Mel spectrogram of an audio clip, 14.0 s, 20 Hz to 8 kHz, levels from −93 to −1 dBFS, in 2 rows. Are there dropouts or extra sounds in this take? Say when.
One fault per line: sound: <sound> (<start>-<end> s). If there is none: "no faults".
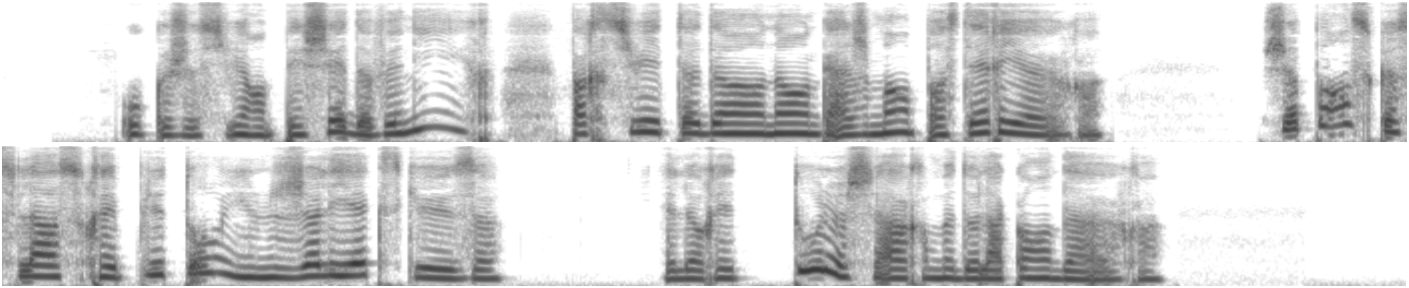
no faults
